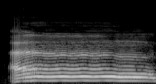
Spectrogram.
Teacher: ketika kita membunyikan suara nun sukun, maka posisi lidah kita itu sudah berada di makhraj huruf da, ta, to tersebut. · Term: ikhfa aqrab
